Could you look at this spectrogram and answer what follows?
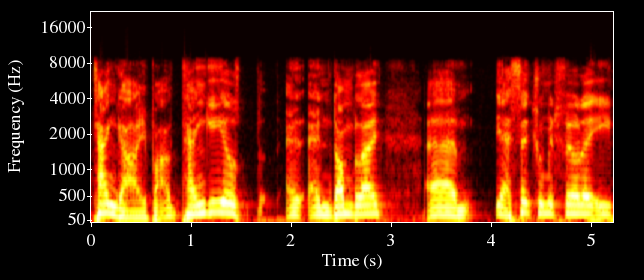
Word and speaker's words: Tanguy: His name's it's spelt like Tanguy, but Tanguy or Ndombele.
